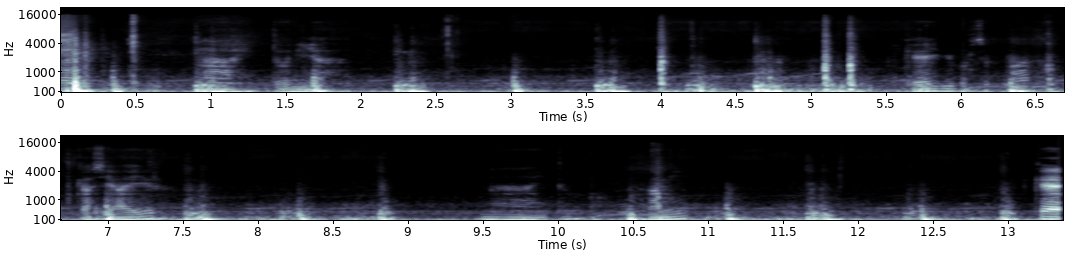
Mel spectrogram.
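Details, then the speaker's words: Toyota Yaris with new replacement wiper blades on wet glass, heard from outside at fast speed: soft, evenly spaced swishes with no chatter, judder or squeal, barely audible, normal windshield wiper operation. "Oke bunyinya seperti itu tidak terlalu terdengar ya Oke kalau dibuka aja tidak terlalu terdengar apalagi kalau ditutup yaat"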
